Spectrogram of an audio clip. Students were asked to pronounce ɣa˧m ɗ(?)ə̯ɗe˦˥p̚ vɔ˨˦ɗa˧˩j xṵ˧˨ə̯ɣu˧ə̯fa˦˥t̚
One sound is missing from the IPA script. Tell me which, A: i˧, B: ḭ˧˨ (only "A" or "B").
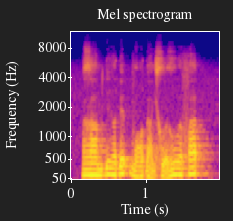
A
